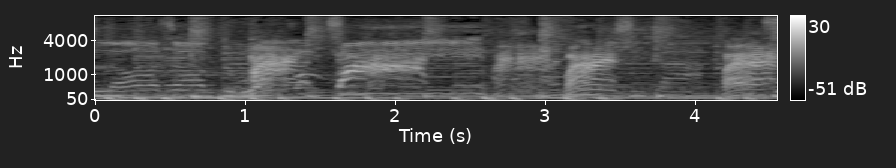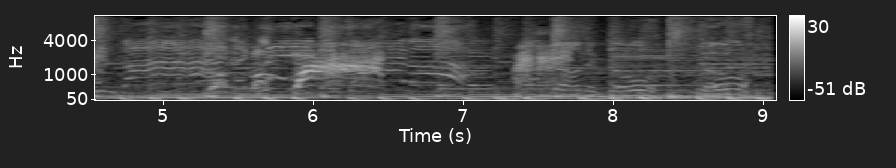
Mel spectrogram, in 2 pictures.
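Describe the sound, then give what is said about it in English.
Loud, squawking duck quacks burst out again and again in quick irregular succession, layered over a busy, continuous backing sound that runs throughout. “Those squawks were perfectly placed in that.”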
